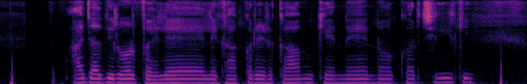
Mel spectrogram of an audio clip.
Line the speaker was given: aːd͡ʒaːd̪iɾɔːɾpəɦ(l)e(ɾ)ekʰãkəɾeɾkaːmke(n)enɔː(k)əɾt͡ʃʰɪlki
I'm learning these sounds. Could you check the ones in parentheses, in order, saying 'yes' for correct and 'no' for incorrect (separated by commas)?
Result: yes, no, yes, yes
